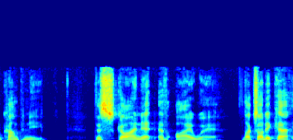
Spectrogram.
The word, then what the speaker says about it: Luxottica: Luxottica. Luxottica. Oh, like luxury. Luxottica? Would it be Luxottica or Luxottica? Luxury. L-U-X. Luxottica. Let's call it Luxottica.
